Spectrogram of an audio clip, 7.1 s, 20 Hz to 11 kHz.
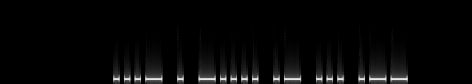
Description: Morse code, heard as a keyed tone, about 15 wpm, 700 Hz. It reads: VE6ASW
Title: DXCC-100 Call Signs - 6 Characters - Repeated 2x - 15wpm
